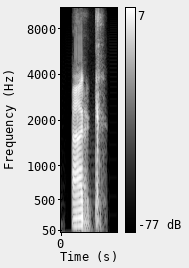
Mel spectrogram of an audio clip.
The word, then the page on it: AC: British English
